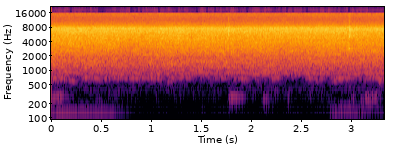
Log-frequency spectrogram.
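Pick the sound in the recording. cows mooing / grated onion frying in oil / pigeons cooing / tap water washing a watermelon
grated onion frying in oil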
